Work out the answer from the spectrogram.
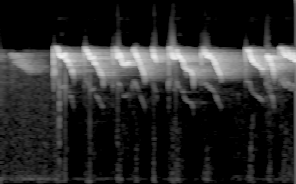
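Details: Oriental white-eye, buxtoni race, in vigorous song: an abrupt start into repeated high, sharp, falling chirps with a short gap near the end. Faint low hum beforehand.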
